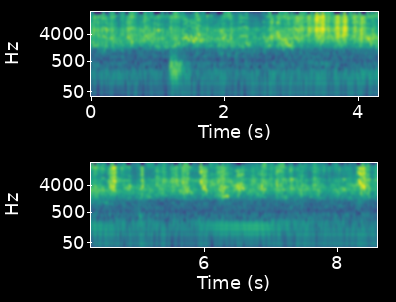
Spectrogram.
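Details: Young budgies mix scratchy squawks with bright chirps; one loud sharp note stands out early, and the steady twittering chatter continues behind it.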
